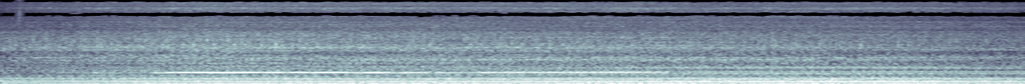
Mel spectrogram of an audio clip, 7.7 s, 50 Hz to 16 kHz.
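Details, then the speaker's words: John Deere 1025R tractor with front loader struggling to lift a chicken coop: idle with a thin steady whine over the engine at even pitch; owner unsure whether it is hydraulic whine or front steering, which has no grease fittings. "is that a hydraulic whine or is that just the steering in the front?"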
